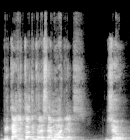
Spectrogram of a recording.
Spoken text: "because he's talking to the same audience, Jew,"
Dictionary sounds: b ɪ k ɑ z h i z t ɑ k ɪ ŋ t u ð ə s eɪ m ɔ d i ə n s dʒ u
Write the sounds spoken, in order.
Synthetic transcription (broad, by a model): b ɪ k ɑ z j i t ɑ k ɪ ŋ t u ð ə s eɪ m ɔ d i ə n s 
